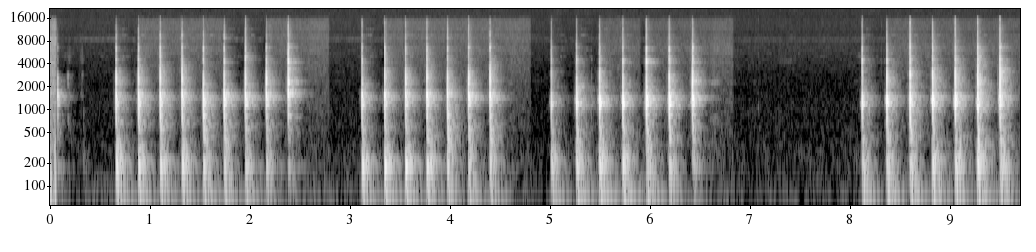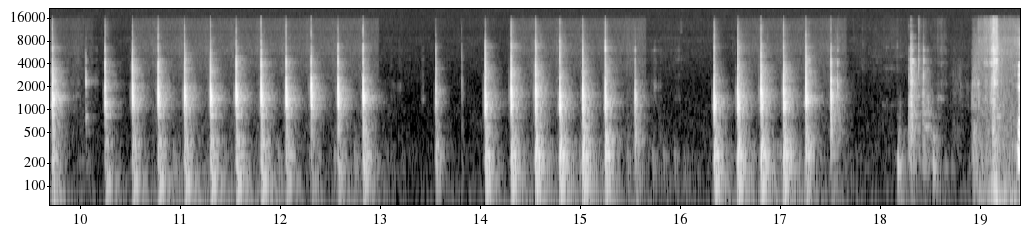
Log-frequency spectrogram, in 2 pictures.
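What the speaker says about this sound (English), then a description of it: "I'm going to start carving away at it" Knife carving a wooden spoon blank by hand: rapid bursts of sharp, evenly spaced knocking cuts in groups of about eight to ten, separated by short pauses, close and clear with no talking.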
